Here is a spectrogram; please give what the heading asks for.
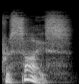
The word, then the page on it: precise: British English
